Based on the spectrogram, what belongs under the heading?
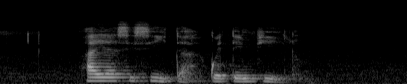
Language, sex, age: Swati, male, 23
